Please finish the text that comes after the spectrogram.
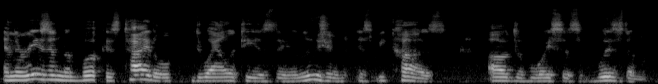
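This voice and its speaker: A woman's voice: low-pitched, moderate pace, dark tone, a little hiss or hum, low-quality recording. An older woman, a reverend, giving an informal spiritual class talk in a rambling way, often restarting and checking in with "okay?".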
